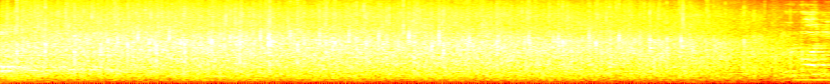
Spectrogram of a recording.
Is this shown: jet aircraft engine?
no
